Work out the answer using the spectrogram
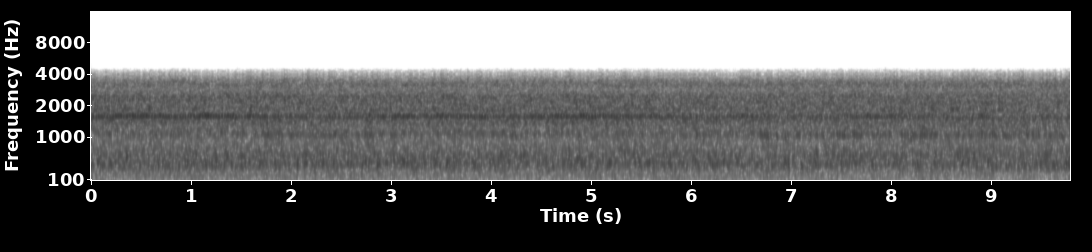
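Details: Lada Priora 2 with 21127 engine, 5,000 km: light, fairly quick tapping knock around three per second over a steady hum at cold idle; cold-engine knock, source undetermined.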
